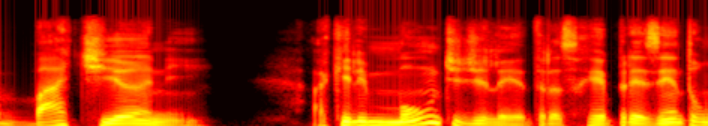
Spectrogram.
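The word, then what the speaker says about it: Batthyány: Tipo, você lê Bateriane e pensa numa pronúncia toda complicada. E na verdade hoje se pronuncia bati.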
